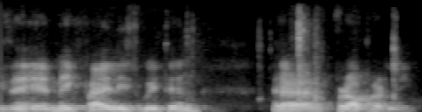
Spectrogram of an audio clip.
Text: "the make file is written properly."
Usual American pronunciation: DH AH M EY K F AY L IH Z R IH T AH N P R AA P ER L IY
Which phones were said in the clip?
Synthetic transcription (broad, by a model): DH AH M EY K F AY L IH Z W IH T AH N P R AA P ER L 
